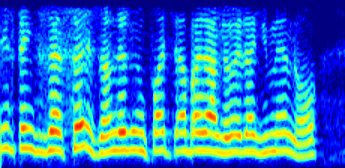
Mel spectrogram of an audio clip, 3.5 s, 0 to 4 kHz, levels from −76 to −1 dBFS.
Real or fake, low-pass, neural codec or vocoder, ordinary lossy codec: fake; 3.6 kHz; codec, 16 kHz, 1.1 kbps, Voila-Tokenizer; MP3, 24 kbps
